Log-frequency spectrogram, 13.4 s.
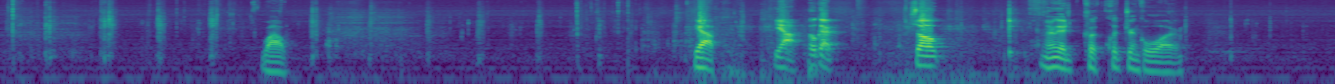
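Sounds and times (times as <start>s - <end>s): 
crunching and chewing corn pops cereal: 0.0s - 8.7s, 11.3s - 13.3s
speech: 2.6s - 3.0s, 6.9s - 8.4s, 9.1s - 9.5s, 10.4s - 11.9s.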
